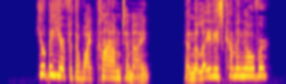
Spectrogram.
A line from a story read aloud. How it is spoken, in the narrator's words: cried Mildred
